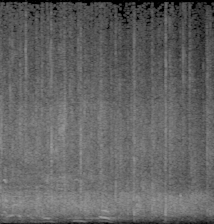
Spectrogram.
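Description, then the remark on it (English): A crowd claps in a steady, dense burst of applause, with a few faint voices murmuring underneath. “Abraham, clap. Ready? Someone was doing already.”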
